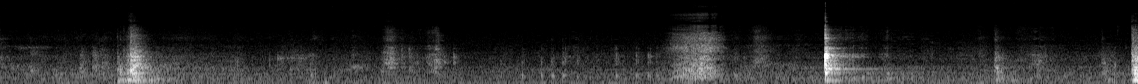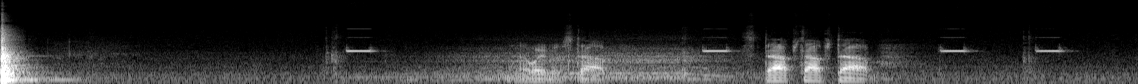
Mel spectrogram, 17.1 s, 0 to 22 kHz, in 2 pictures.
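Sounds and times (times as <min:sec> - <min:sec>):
microwave door shutting with thud: 0:00.9 - 0:01.3, 0:08.5 - 0:09.1.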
